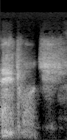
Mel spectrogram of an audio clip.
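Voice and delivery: soft whisper. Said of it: "we don't have to whisper it anymore".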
